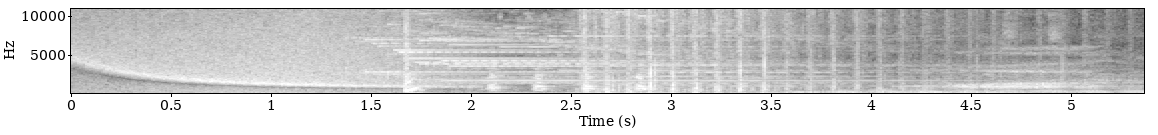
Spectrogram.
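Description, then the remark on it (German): A black flightless bird, likely a chicken, clucks in a quick, agitated burst of repeated clucks, fairly loud, right after a falling whistle and a sudden thump. “Ist aber ein Vogel. Kann aber gar nicht richtig fliegen.”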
